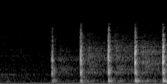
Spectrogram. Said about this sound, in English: I'm standing at the door, knocking. If you will hear my voice and open the door, I will come in and eat with you, and you with me.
